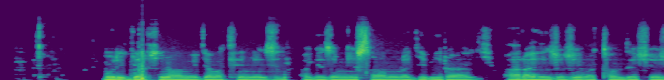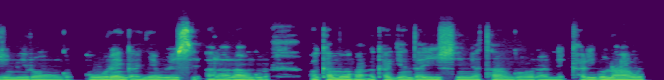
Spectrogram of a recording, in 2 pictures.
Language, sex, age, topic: Rundi, male, 36-49, agriculture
